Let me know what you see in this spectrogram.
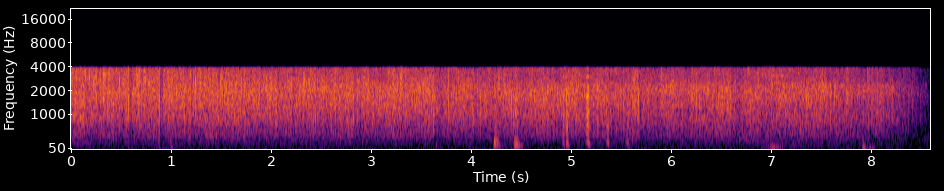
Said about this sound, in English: Well, I appreciate the round of applause. Thousands are cheering. Yay! It's wonderful.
